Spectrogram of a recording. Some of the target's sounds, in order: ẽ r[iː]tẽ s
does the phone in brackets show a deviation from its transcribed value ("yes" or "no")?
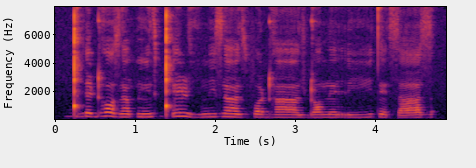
no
